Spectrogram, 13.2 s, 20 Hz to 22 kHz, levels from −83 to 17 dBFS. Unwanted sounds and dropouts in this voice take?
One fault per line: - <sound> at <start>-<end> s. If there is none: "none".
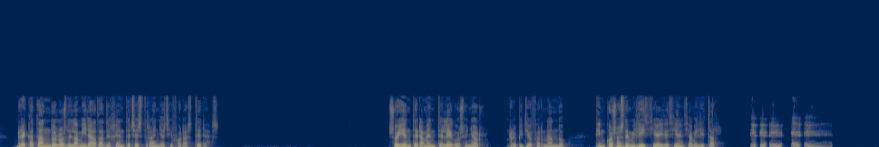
- throat clearing at 11.3-12.5 s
